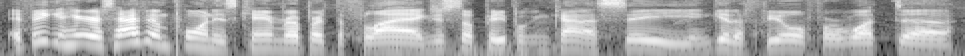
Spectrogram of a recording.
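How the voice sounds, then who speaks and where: A man doing chatty, rambling live softball commentary outdoors. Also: on the high side, expressive, fast, smooth. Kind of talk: casual live sports commentary. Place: outdoor softball field on a windy day.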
